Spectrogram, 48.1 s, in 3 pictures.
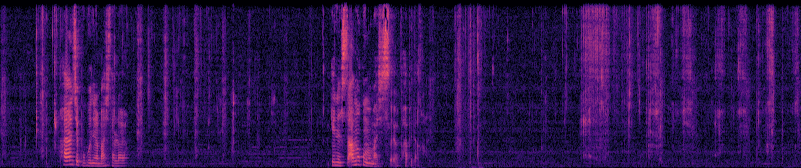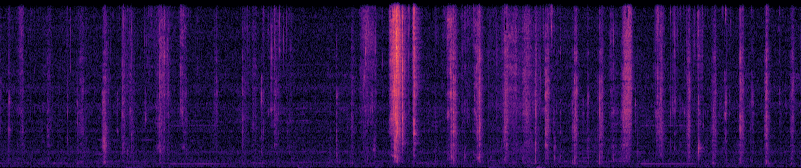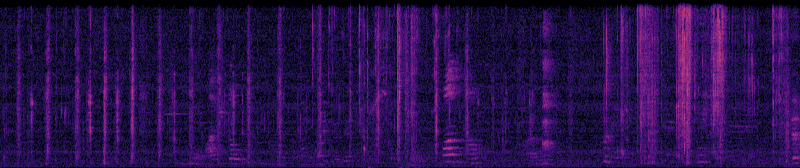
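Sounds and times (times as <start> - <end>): crunching and chewing food: 0.0 - 1.3, 2.5 - 6.6, 8.3 - 21.9, 22.6 - 42.7, 43.4 - 48.0.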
